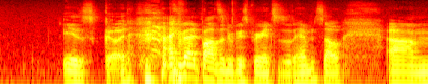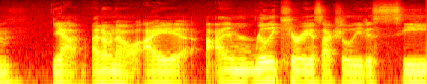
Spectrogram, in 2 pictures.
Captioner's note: laughs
